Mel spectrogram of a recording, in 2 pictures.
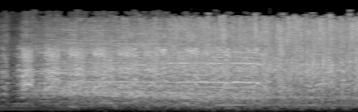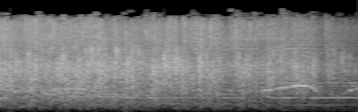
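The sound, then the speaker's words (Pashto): An audience claps in applause. The clapping is loud, dense and steady throughout, with no break. “لاسونه ورته وپړکوه.”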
